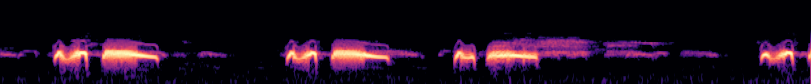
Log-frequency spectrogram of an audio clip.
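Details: Caged decoy spotted dove cooing to lure wild birds in the 'gáy gọi một hậu' calling style: three clear, mellow phrases of a short stuttered note then a long throaty falling coo, spaced about two seconds apart, in silence.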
